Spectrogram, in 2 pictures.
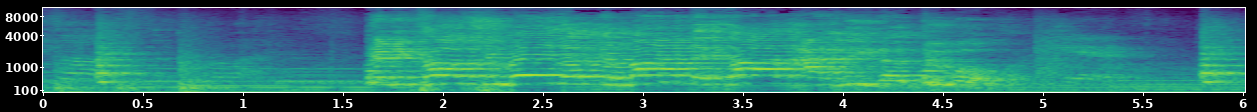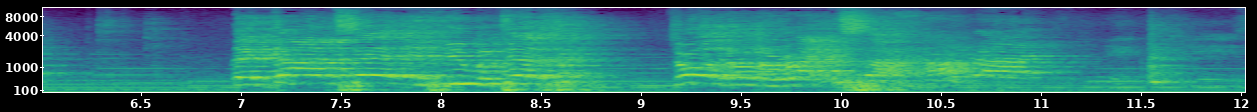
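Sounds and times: band playing softly: 0.0s - 12.0s.

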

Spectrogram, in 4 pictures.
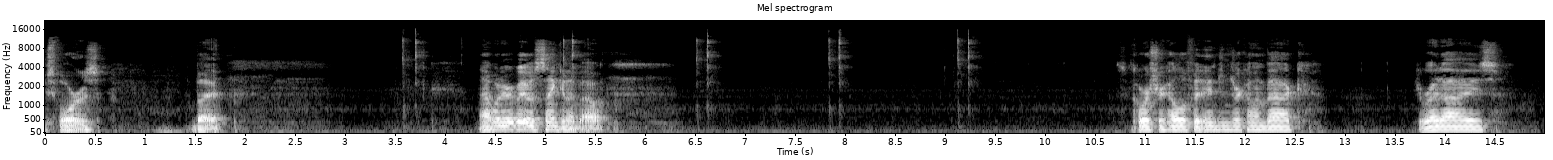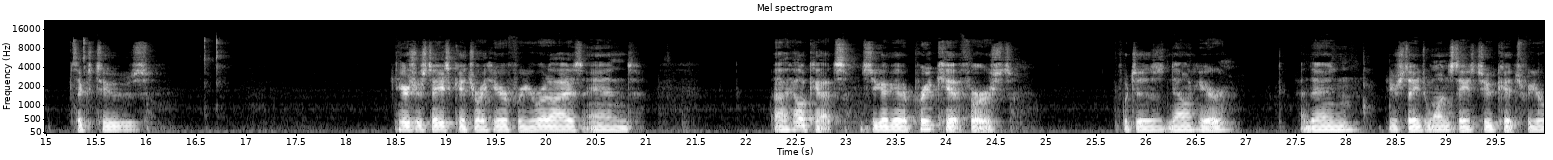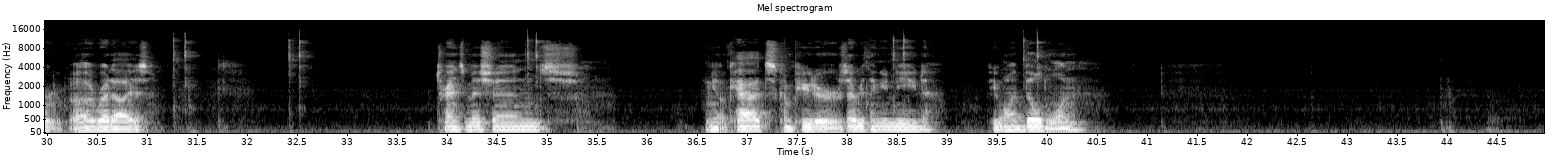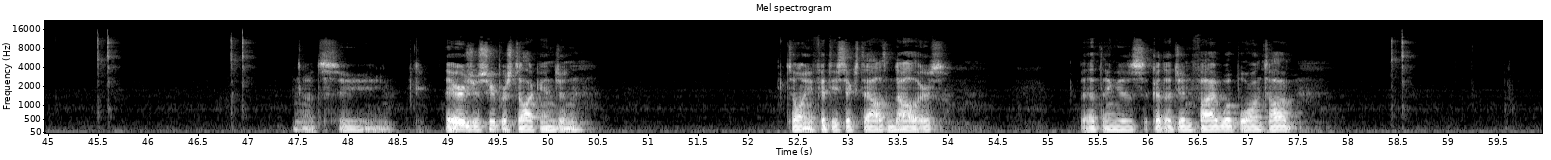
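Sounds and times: computer mouse clicks: 3.5s - 4.3s, 5.1s - 5.5s, 6.4s - 6.8s, 7.8s - 8.2s, 9.0s - 9.5s, 16.5s - 17.0s, 31.2s - 31.6s, 32.4s - 32.8s, 38.4s - 38.7s, 45.4s - 45.8s, 46.8s - 47.2s, 58.4s - 59.8s.

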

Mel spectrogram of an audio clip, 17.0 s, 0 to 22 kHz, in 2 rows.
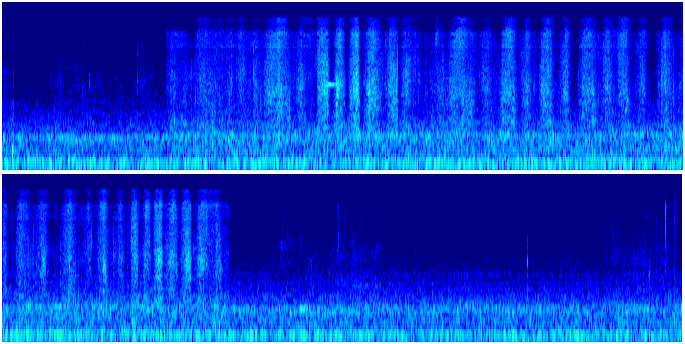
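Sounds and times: sponge squeezed crackly squishes: 0.5s - 11.4s.

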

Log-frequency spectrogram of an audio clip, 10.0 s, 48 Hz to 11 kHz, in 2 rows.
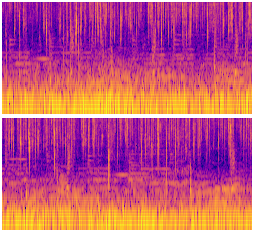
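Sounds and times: onions frying in hot oil: 0.0s - 10.0s
soft background music: 0.0s - 10.0s.

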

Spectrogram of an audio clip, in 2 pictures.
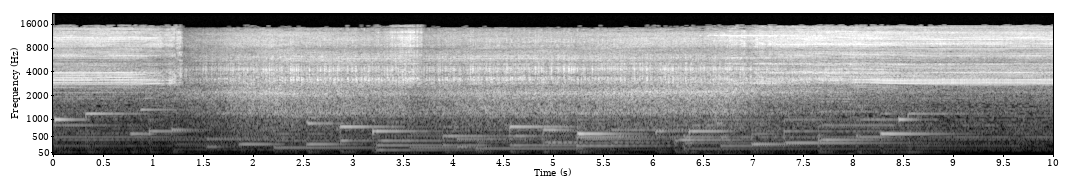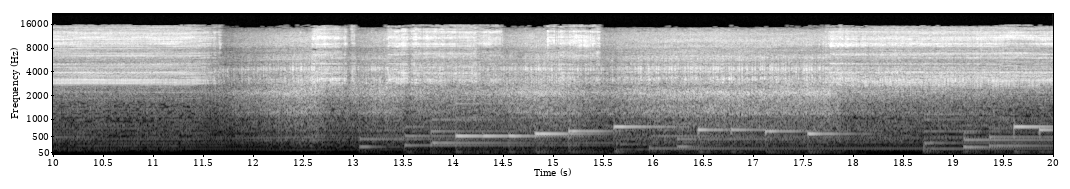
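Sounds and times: angle grinder cutting metal: 0.0s - 20.0s.

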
